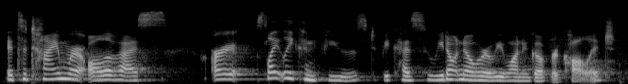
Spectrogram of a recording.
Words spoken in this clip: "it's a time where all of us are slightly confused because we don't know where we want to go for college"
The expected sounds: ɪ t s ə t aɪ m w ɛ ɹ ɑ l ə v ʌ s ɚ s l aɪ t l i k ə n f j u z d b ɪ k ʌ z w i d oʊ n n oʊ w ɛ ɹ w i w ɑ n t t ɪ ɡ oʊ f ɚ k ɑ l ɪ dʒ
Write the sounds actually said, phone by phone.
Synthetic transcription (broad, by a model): ɪ t s ə t aɪ m w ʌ ɹ ɑ l ə v ʌ s ɚ s l aɪ t l i k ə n f j u z d b ɪ k ʌ z w i d oʊ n n oʊ w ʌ ɹ w i w ɑ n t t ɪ ɡ oʊ f ɚ k ɑ l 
